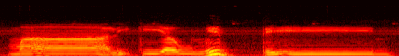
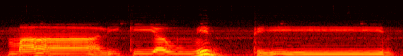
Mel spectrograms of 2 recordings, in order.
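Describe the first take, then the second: The two takes are said the same way.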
